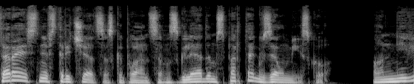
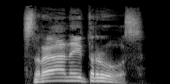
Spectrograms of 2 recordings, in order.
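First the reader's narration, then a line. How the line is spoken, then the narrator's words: Growling. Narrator (Russian): прорычал Фортис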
